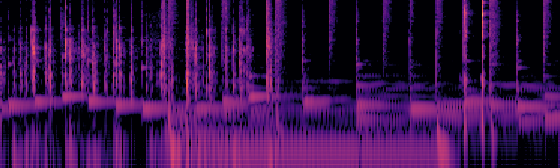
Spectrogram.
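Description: Fast, crisp clicks of typing a search on a computer keyboard, a rapid run of keystrokes over sustained background music tones, close and moderately quiet.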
